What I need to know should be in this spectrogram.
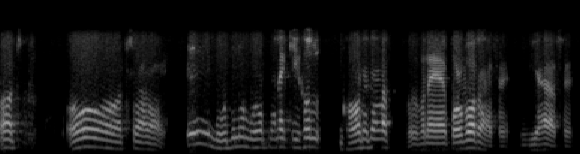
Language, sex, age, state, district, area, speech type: Assamese, male, 30-45, Assam, Kamrup Metropolitan, rural, conversation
